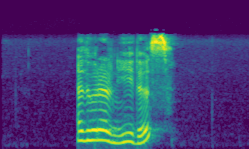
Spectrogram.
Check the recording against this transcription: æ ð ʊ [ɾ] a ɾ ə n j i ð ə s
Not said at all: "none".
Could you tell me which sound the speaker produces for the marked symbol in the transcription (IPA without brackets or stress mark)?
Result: ɾ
